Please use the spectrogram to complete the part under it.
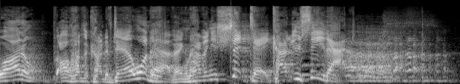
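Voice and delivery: huffy mock Englishman; indignant refusal of "nice day"; high, offended English retort; grumpy English reply. English person rebuffing nice day.

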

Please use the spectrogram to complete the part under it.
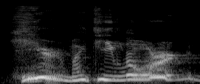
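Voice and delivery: very high, loud creature shout; shouting Gurgi. A narrator's reading. Creature announcing his find to his master, high loud shout. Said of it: "Gurgi shouted".

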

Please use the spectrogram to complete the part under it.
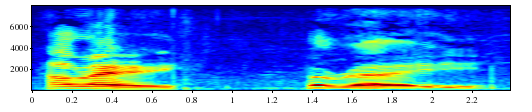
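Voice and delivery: loud, playful hooray; mock cheer. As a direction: cheer it out like a kid.

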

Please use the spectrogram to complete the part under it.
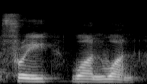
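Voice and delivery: slow, each digit separate; digits one at a time. Shown as a demonstration. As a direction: spell out three one one slowly. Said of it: "You're gonna say, like".

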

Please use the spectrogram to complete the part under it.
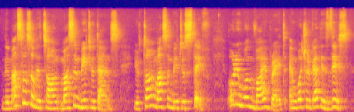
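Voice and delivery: ordinary talk

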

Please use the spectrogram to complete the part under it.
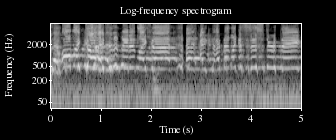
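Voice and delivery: very high-pitched, panicked squeal; retold freak-out. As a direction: act out a flustered, squealed protest. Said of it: "were just both freaking out".

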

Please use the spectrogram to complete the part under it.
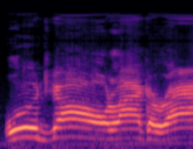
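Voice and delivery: put-on loud, high drawled accent, stretched out; exaggerated drawled accent. Player putting it in Michael's language, exaggerated drawled accent. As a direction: holler it slowly in a hammed-up drawled accent. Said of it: "in a way Michael will understand".

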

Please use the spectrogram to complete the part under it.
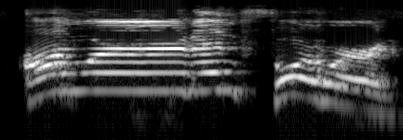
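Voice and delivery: high, drawn-out rallying call. A narrator's reading. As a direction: call it out slowly to rally the children. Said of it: "called out Granddad".

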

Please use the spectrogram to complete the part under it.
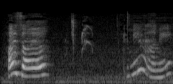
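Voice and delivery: high cooing pet voice. Real, not acted. Cooing to her cat.

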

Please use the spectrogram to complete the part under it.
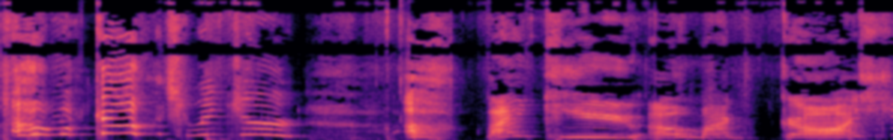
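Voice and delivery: high, loud, tearful squeal of joy; overwhelmed. Real, not acted. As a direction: cry out in thrilled disbelief. Discovers the gift is signed.

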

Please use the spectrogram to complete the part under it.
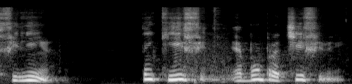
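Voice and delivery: mildly mournful persuasion, falling away; tearful coaxing, retold. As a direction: act out a tearful father figure coaxing. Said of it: "Aí eles chorando".

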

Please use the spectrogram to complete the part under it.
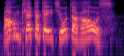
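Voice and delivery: loud angry yell, stress on der; man down shout. Real, not acted. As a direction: shout it at the teammate. Teammate climbs out, frustrated.

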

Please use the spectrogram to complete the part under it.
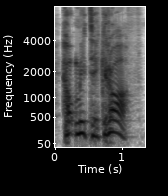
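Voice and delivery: high, loud insisting shout. Acted. Girl shouting at the silent store owner, insistent. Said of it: "insisted, shouting".

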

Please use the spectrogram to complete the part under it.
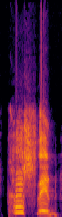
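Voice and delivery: high-pitched challenge; woman's defiant cry. A narrator's reading. Old woman dares the priest, high defiant cry. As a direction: cry high, daring him to do it. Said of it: "cried the unfortunate woman".

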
